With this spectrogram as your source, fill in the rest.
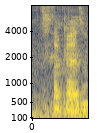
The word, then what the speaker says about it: Sargassum: Plant Tonic, a biostimulant from, well, how you pronounce it? Sargassum? Sargassum Right, Seaweed.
